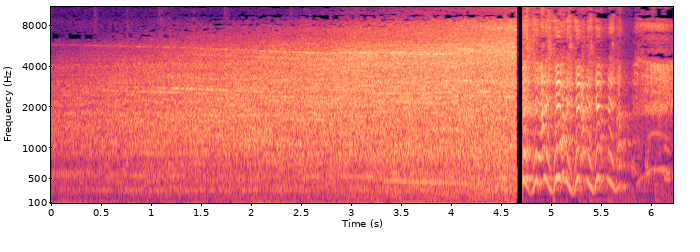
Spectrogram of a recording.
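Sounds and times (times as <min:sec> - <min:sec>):
jet aircraft roaring overhead: 0:00.0 - 0:04.7
people laughing: 0:04.7 - 0:06.2.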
